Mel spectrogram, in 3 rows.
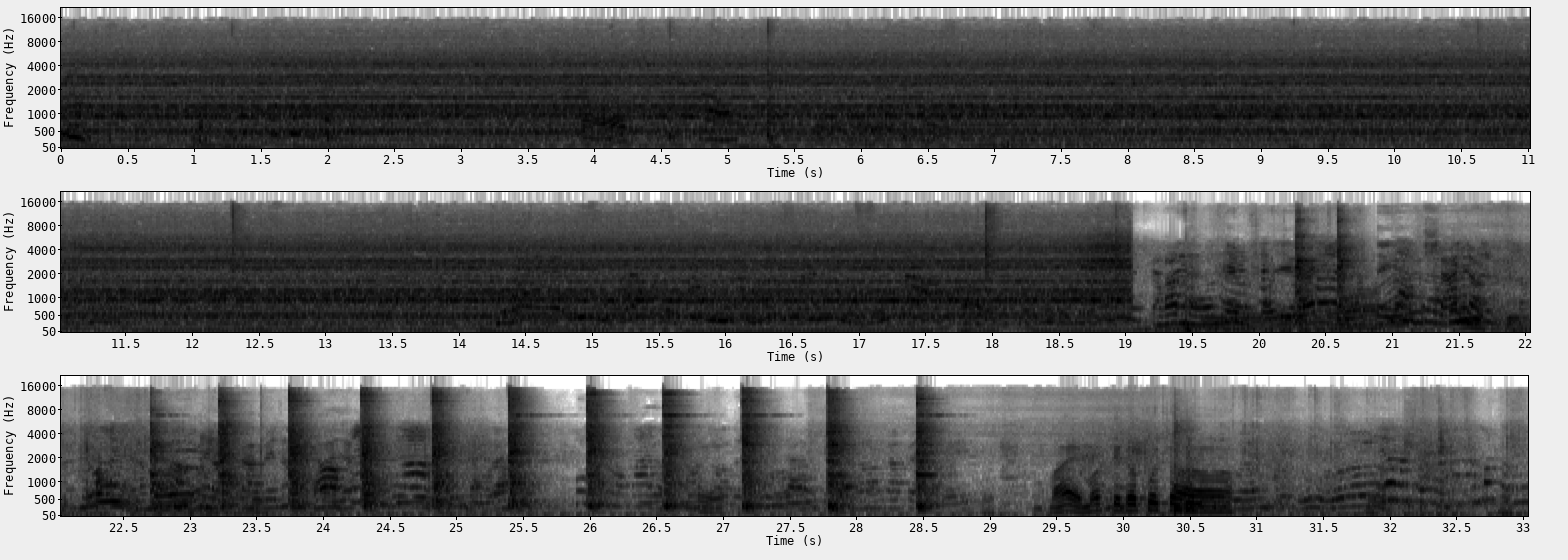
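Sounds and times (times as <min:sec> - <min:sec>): electric grinder motor whine: 0:00.0 - 0:19.1.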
